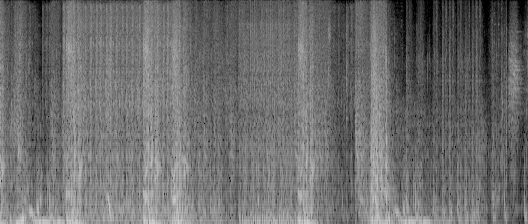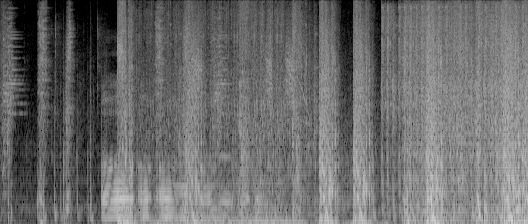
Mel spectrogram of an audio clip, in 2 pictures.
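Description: Dense gunfire in a shooting video game, with rapid automatic bursts, sharp shots and breaking sounds running almost nonstop and loud, dipping briefly midway, while a player talks over it.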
